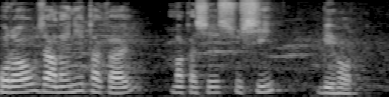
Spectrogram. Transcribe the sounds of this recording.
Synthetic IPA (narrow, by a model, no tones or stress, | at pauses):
pɔɾawzanajnitʰakaj | makʰasɛsusi | biɦɔɹ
